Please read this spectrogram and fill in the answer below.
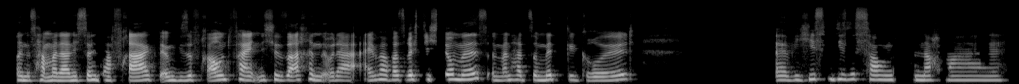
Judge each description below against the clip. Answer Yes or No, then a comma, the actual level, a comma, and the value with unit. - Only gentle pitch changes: Yes, narrow, 2.2 semitones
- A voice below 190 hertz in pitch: No, high, 200 Hz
